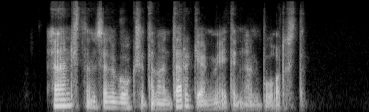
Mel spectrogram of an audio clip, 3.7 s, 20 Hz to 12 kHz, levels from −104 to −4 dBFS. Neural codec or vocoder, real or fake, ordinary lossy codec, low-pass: codec, 24 kHz, 0.9 kbps, WavTokenizer, medium speech release version 2; fake; Opus, 16 kbps; 10.8 kHz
